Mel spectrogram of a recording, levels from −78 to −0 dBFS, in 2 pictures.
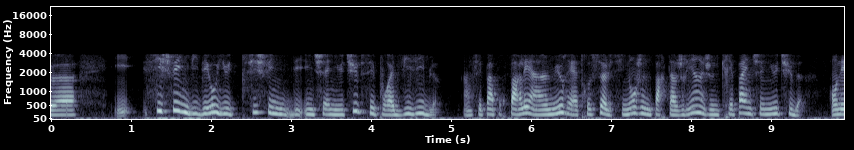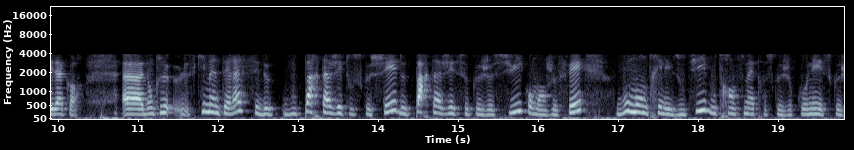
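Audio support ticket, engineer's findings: No faults found; the call path audible in the clip is band-limited near 4 kHz, consistent with G.711 mu-law at 64 kbps.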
